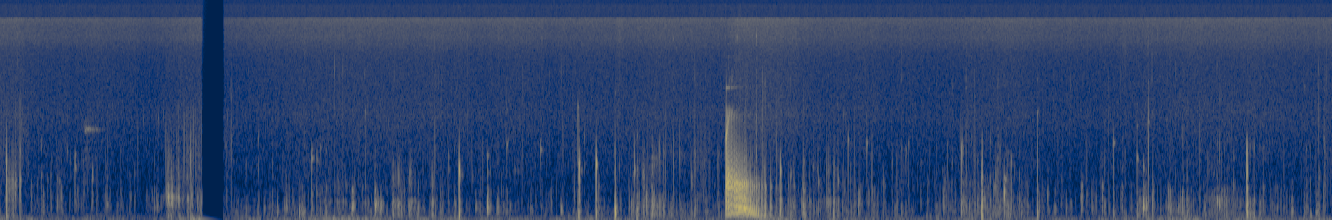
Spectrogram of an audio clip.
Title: My stomach growling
